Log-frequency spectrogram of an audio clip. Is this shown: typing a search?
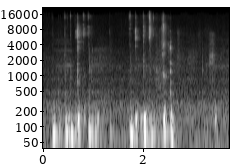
yes

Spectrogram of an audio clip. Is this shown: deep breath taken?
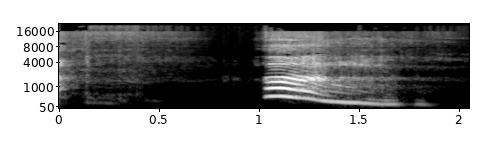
yes

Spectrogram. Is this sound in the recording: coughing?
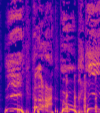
yes

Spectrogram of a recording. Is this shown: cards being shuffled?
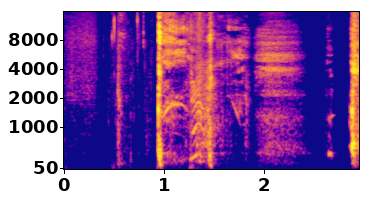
no

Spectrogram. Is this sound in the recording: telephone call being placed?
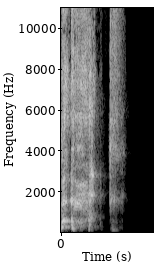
no

